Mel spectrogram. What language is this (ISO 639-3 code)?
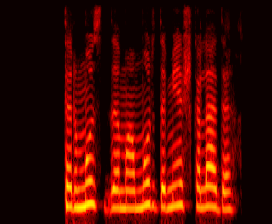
pus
